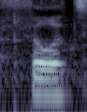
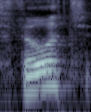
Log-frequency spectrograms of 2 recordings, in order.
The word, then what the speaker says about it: fillet: So the correct pronunciation is fillet and chamfer. I hear a lot of people in, especially lower years, call these like a fillet and a chamfer and all these kind of wacky names.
